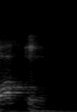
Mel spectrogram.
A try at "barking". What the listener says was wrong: Không phải parking mà là barking, nhẹ nhàng thôi chữ B đó, barking. Đừng có bẩm môi nha, đừng có bẩm môi chặt, không phải là parking mà là barking. Bark đó, barking.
